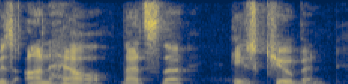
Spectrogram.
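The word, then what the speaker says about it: Ángel: say hey congratulations on his actual name is unhel that's the he's Cuban right and it's actually pronounced unhel uh and that's that's the joke is that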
